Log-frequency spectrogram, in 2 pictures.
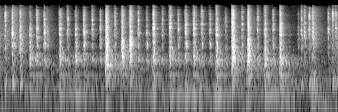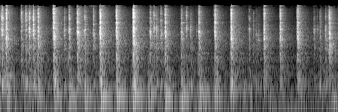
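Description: Drum kit solo break: fast, dense run of stick strokes on the snare and toms, with no other instruments playing.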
